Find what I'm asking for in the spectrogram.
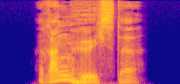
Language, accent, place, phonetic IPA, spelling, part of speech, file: German, Germany, Berlin, [ˈʁaŋˌhøːçstə], ranghöchste, adjective, De-ranghöchste.ogg
- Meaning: inflection of ranghoch: 1. strong/mixed nominative/accusative feminine singular superlative degree 2. strong nominative/accusative plural superlative degree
